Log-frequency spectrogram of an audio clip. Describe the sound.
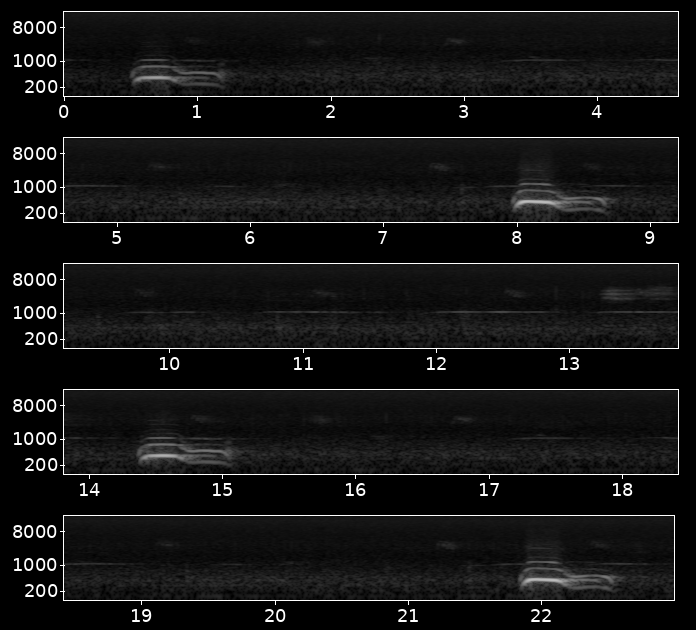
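Four deep owl hoots, each a short low call spaced about seven seconds apart, standing alone over a faint, steady background.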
